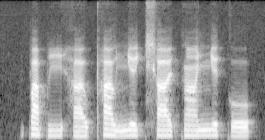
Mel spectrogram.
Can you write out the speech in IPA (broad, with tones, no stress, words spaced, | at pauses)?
pä˦˨pi˨ha˨ʊ̯ pʰa˦˨ʊ̯ ɲe˦˨ɪ̯t͡ɕʰa˦ɪ̯kã˦ɲe˦˨ɪ̯ ko˨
